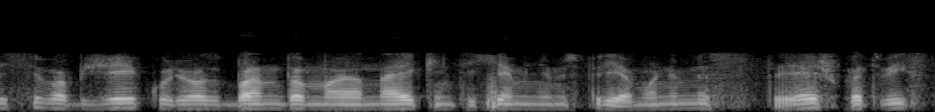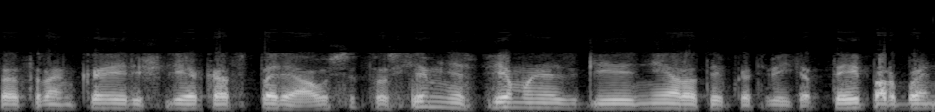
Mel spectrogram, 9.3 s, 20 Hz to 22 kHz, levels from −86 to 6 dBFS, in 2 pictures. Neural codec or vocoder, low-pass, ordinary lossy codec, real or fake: none; 10.8 kHz; AAC, 32 kbps; real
